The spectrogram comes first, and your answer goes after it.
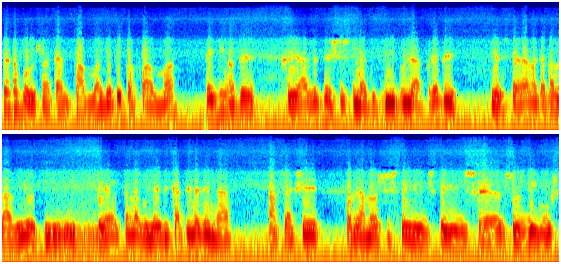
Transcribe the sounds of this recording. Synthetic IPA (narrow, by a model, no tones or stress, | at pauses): ðeθɐbo̞ɾusenɐkɐniθɐvmɐʝɐt̪it̪o̞θɐvmɐ | ðe̞ʝino̞nd̪e̞ | xɾiɐze̞t̪e̞sist̪imɐt̪iciðuʎɐpɾe̞pi | ieɾist̪eɾɐnɐkɐt̪ɐlɐvio̞t̪i | xɾiɐzet̪enɐvule̞vikɐt̪imeðinɐ | nɐft̪çɐksi | o̞ɾɣɐno̞sist̪ist̪isst̪uzðimus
